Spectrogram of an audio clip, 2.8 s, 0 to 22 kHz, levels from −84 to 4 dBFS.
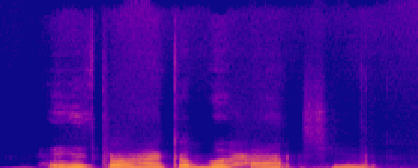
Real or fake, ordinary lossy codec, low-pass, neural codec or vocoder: fake; none; none; codec, 44.1 kHz, 2.6 kbps, DAC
